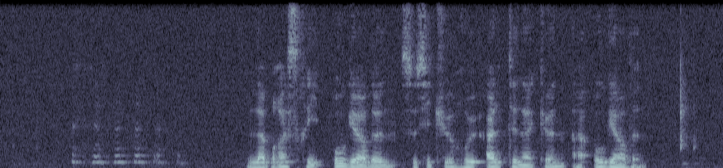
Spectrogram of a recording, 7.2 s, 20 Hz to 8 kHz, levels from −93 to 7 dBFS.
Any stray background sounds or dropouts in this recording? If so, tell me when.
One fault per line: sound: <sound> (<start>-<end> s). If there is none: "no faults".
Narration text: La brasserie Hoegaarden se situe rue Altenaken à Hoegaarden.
sound: laugh (0.7-1.9 s)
